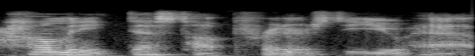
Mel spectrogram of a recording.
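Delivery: mock whispering voice. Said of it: "just the whispering".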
